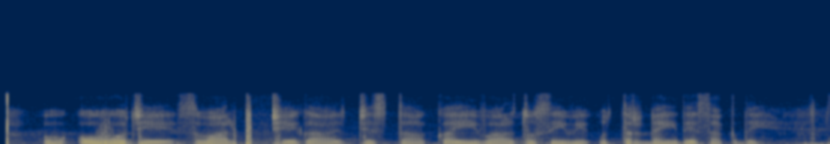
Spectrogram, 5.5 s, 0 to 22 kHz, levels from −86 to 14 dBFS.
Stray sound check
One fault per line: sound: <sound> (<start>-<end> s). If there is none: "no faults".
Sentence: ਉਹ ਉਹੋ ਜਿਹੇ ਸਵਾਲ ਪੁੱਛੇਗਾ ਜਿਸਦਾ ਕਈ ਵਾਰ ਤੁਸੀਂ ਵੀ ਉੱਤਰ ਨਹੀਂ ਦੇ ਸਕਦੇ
sound: dropout (1.7-1.8 s)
